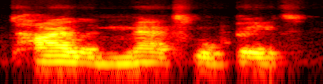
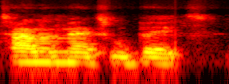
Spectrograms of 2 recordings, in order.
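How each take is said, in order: First: The name is said in an irritated, sarcastic tone. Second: The name is said in a plain, sincere tone.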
